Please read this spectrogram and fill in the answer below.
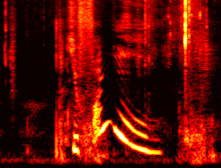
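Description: A person's voice: one short wordless vocal sound whose pitch rises and then falls, followed by a single soft click near the end.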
